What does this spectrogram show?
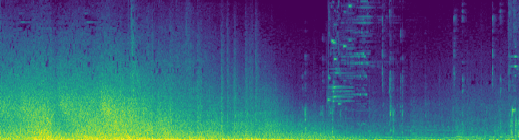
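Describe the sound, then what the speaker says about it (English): Weapon fire in the RogueTech mech game, heard as a heavy, dense blast that roars and rumbles for several seconds, then fades into a thinner crackling tail with scattered sharp clicks. "I did not realize that that was a shot"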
